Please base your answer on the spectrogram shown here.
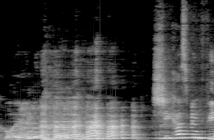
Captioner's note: laughs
